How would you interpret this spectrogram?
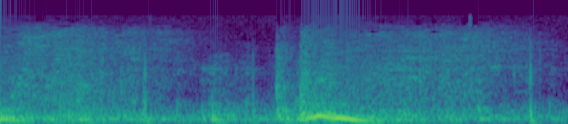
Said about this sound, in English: Oh, good grief, the fire door. The fire door let go.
